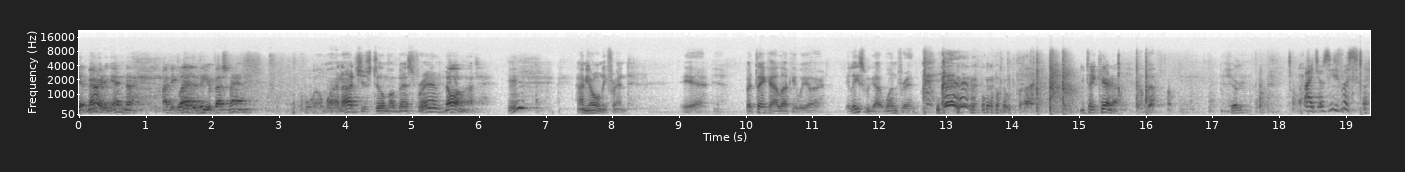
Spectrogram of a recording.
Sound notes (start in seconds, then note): 12.6 Charlie chuckles; 12.6 Joe chuckles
